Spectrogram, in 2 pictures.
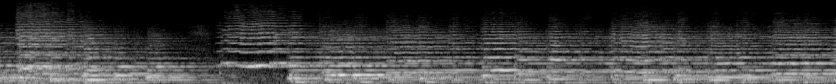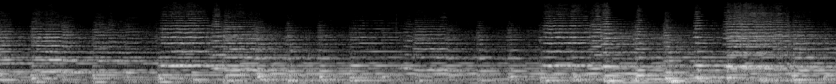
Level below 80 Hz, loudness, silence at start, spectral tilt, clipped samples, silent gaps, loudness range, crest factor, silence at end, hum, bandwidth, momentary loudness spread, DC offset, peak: -38 dBFS; -19 LUFS; 0 s; -6 dB/octave; under 0.1%; none; 4 LU; 16 dB; 0 s; none; 18.5 kHz; 9 LU; under 0.1%; -2 dBFS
